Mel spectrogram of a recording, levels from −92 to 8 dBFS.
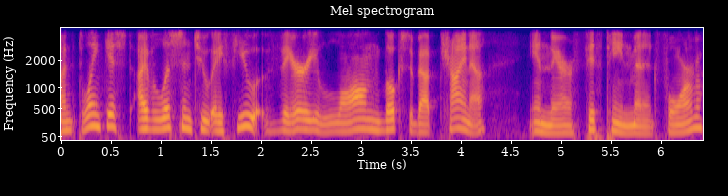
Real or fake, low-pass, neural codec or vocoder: fake; 3.6 kHz; codec, 16 kHz in and 24 kHz out, 0.8 kbps, FocalCodec, streaming, 65536 codes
